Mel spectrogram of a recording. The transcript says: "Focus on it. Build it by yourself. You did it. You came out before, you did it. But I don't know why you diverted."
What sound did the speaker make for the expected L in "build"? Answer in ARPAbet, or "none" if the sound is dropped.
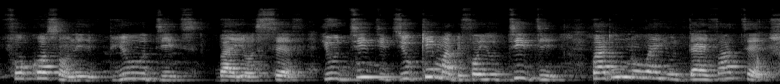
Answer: none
